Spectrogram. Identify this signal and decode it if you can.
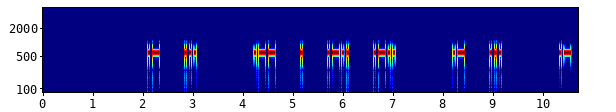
Morse code, heard as a keyed tone, about 25 wpm, spaced as for 13 wpm, 600 Hz. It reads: AS WELL AS A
